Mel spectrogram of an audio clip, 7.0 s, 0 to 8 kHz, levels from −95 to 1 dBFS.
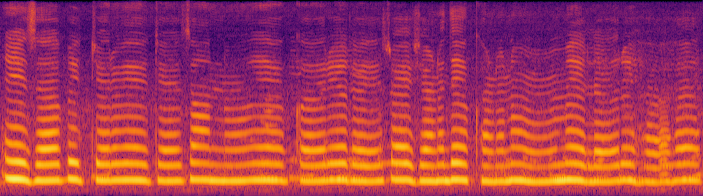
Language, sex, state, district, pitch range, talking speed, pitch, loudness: Punjabi, female, Punjab, Kapurthala, 235-250 Hz, 100 wpm, 245 Hz, -14 LUFS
